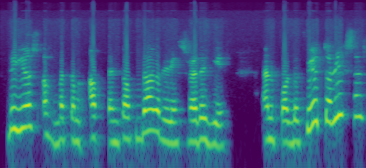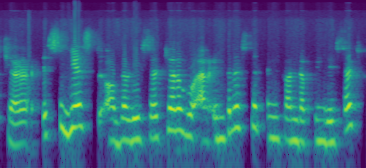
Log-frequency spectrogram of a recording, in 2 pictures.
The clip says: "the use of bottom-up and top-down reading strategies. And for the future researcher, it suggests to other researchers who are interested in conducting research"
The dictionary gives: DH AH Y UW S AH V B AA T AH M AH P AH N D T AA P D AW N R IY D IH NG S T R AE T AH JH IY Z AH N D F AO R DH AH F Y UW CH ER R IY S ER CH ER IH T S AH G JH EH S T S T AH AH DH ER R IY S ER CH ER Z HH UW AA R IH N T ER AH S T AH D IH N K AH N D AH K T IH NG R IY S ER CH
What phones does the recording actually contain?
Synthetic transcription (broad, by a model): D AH Y UW S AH F B AA T AH M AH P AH N T AA P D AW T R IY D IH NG S T R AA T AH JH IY AH N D F AO R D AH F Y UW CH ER R IY S ER CH ER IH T S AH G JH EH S S T AH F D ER R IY S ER CH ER HH UW AA R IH N T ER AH S T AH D IH N K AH N D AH K T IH NG R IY S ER CH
